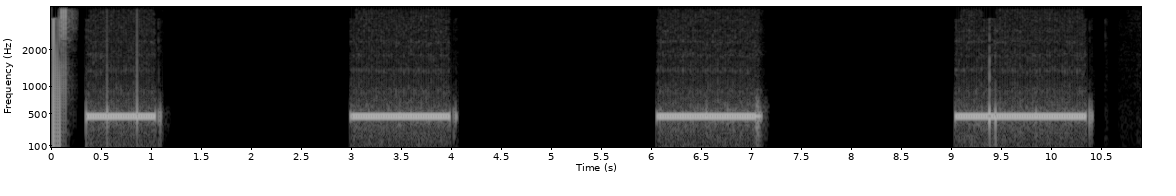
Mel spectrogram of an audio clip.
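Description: A telephone ringing tone sounds while a call is being transferred: four steady mid-pitched tones, each about a second long and separated by roughly two seconds of silence, with a brief click at the very start.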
